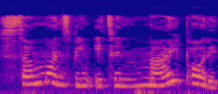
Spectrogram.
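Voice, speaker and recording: A put-on, growling character voice, female-sounding and high-pitched, at a moderate pace. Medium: read story.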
